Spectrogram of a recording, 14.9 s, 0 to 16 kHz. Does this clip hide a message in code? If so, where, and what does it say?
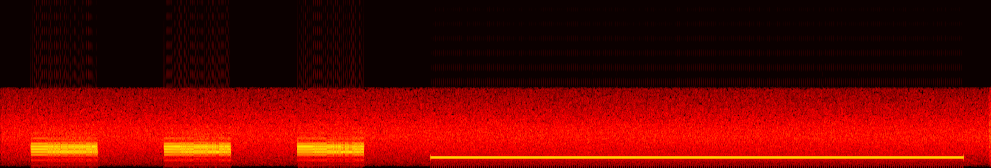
Yes: Emergency Alert System (SAME) tones (header bursts, then the 1050 Hz attention tone) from 0.5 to 14.4 s, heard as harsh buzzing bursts, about 520.83 baud, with a squelch burst at the end.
